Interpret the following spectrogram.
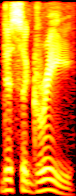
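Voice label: "disagree", US English, recite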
